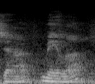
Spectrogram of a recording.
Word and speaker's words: Xamayla: our priorities for the district sure so I'm Jamila pronounce Jena Mela and I grew up in East Flatbush Brooklyn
